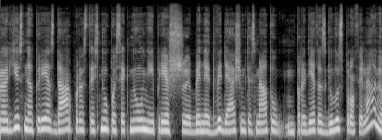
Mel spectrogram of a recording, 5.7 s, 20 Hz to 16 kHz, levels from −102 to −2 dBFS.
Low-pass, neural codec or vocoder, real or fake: 14.4 kHz; codec, 44.1 kHz, 3.4 kbps, Pupu-Codec; fake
